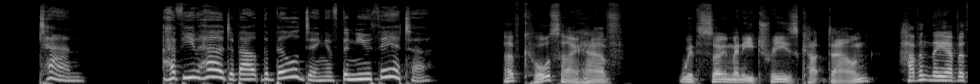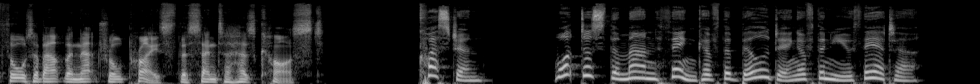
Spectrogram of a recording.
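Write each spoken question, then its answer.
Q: What does the man think of the building of the new theatre?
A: He disapproves because it has harmed nature, with many trees cut down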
